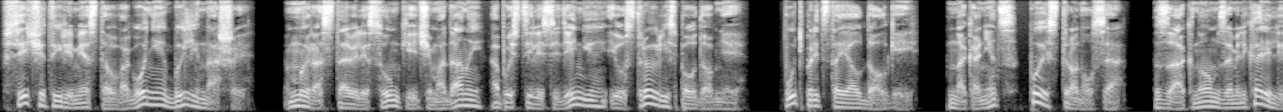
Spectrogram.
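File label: Russian male Casual, vo examples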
